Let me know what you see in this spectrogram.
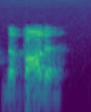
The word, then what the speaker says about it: Nevada: First of all, Matt, it's pronounced Nevada.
